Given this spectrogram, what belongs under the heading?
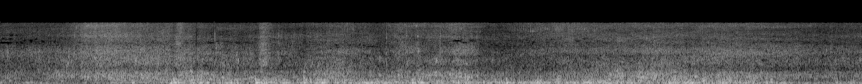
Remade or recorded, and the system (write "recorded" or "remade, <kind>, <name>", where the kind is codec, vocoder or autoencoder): recorded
